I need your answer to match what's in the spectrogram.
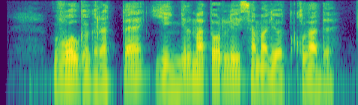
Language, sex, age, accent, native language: Uzbek, male, 18-24, Surxondaryo, Uzbek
